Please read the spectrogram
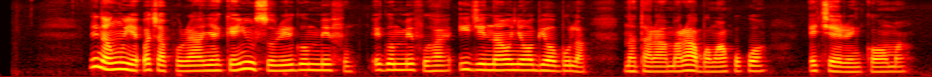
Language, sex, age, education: Igbo, female, 15-29, tertiary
